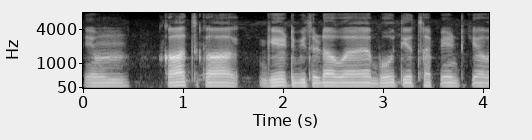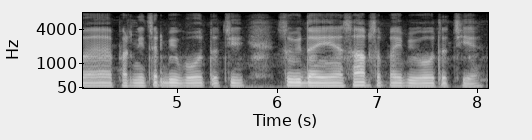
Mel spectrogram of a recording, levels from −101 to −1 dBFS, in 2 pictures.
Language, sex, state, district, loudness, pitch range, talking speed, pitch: Hindi, male, Rajasthan, Bikaner, -21 LUFS, 110-115 Hz, 200 wpm, 115 Hz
